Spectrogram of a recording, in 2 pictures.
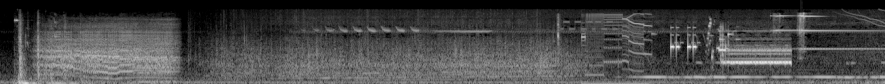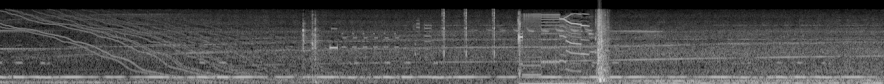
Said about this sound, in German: Dann schob sie das Düsenbike aus ihrem Erfinderreich und warf den Motor an.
